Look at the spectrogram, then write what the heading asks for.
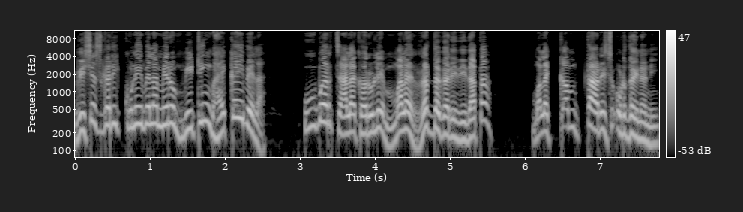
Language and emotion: Nepali, angry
